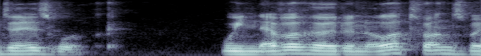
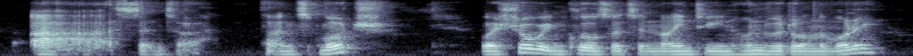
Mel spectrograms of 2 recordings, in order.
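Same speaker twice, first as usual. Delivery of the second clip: cool, calm fighter-pilot radio voice. Retelling Walt keying the radio mic once again to reply; imitating Walt's fighter-pilot voice. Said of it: "in his most fighter pilot like voice".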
